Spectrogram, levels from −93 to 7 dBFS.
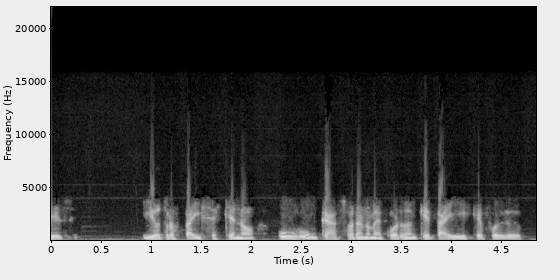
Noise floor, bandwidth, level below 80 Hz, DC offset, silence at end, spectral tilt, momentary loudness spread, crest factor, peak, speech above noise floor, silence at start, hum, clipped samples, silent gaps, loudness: -43 dBFS; 7 kHz; -48 dBFS; under 0.1%; 0.15 s; -8 dB/octave; 3 LU; 14 dB; 0 dBFS; 29 dB; 0 s; none; under 0.1%; none; -15 LUFS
